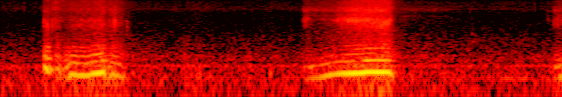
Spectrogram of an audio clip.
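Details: Sleeping cat said to snore like an old man: two soft, low, rattling snores a few seconds apart in a quiet room.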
